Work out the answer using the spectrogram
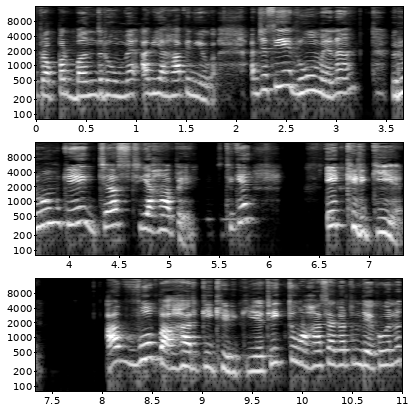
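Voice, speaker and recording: High-voiced young woman telling a spooky tale. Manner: animated, mimics eerie sounds like anklet jingles and giggles; chatty, restarts often, mixes in English words. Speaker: vlogger. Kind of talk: casual horror storytelling.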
